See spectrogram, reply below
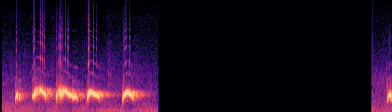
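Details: Spotted dove (tekukur) song meant for training songbirds: five mellow, arched coos in a quick phrase, then a long silence before another phrase begins at the very end.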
